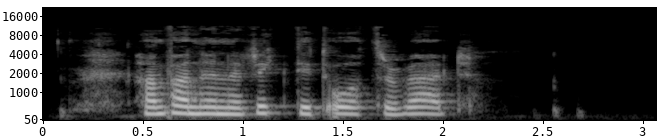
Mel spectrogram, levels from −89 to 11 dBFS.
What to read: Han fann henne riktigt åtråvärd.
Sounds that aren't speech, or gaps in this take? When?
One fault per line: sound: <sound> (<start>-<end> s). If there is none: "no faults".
no faults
